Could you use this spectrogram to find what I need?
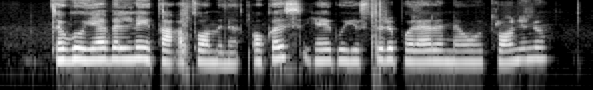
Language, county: Lithuanian, Telšiai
